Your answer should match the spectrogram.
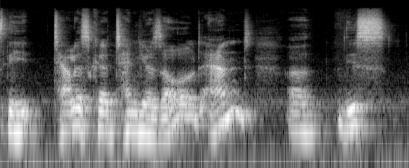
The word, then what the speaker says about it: Talisker: So, and one of the remains is the word Talisker, which pronounces on the first syllable.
